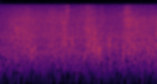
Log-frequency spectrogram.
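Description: Faint rustling with a few small clicks and crackles from pine sprigs and greenery being handled and pushed into a bark-based table arrangement.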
